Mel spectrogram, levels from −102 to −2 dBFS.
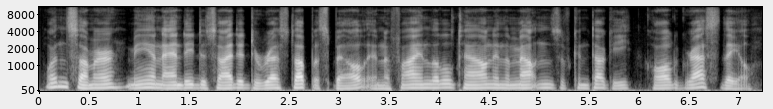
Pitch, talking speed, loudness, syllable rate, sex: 130 Hz, 190 wpm, -19 LUFS, 5.1 syllables/s, male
